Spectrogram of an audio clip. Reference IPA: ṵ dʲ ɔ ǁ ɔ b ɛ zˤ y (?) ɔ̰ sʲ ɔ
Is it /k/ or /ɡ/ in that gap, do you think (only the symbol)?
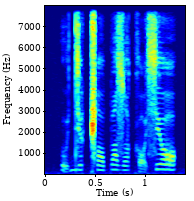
k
